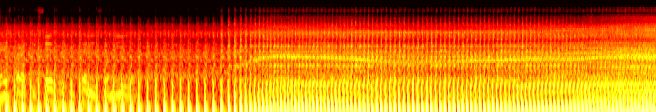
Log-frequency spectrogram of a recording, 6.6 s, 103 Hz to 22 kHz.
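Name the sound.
Honda CBR250R motorcycle engine revving at medium revs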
